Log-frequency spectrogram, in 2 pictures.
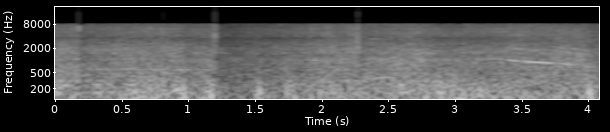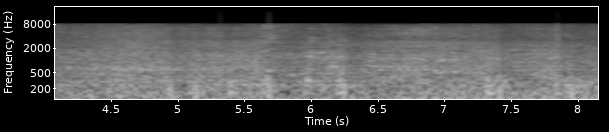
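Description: Fire-brigade pumper truck driving slowly past close by, its engine running as a steady low rumble under street noise.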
